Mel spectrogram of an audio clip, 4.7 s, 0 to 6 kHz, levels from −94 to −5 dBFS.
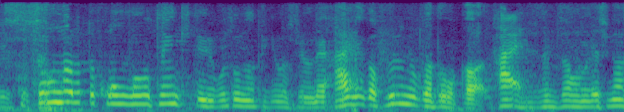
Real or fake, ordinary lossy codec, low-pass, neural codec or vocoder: fake; AAC, 48 kbps; 5.4 kHz; codec, 16 kHz in and 24 kHz out, 1.1 kbps, FireRedTTS-2 codec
